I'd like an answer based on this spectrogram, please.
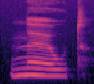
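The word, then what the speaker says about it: note: Буква И в конце слова не читается и в транскрипции также не записывается. Нэут.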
